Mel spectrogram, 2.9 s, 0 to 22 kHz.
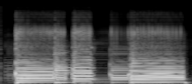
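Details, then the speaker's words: Vox AC100 build with all four power tubes fitted, turned up quite high: guitar chords break into harsh, fizzy clipping with a hard click and pop on each note; amp distorts badly at volume, cause not yet found (fine with two tubes). "And if we try and bring it quite high, you can hear it just sounds incredibly bad. And you hear that click, that hard pop."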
